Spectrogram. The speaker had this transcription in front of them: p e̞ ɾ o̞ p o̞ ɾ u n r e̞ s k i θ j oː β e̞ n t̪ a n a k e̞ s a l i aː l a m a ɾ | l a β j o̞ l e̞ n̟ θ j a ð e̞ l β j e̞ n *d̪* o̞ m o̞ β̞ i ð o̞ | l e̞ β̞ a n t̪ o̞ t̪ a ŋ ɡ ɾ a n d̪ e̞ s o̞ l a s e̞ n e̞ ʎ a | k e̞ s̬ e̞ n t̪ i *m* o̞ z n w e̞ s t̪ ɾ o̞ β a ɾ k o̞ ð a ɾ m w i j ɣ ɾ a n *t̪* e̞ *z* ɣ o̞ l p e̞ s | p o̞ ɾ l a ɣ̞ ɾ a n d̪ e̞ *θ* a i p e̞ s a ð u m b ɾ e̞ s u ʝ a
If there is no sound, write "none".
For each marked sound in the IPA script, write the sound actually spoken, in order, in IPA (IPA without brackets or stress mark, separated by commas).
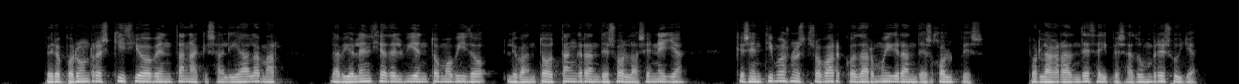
t̪, m, d̪, z, θ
